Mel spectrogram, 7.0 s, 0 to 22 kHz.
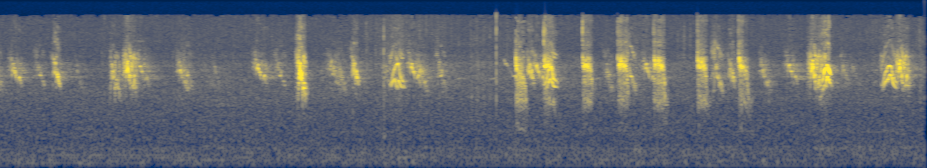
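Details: On 4 June 2020 at Mizukami Bridge, several Eurasian tree sparrows coming to be fed give scattered high chirps that thicken into a rapid, overlapping chatter during the second half.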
